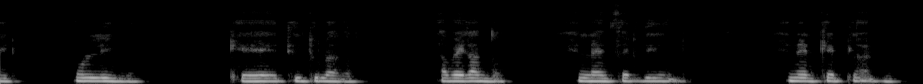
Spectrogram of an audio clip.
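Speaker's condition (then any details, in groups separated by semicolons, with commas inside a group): ALS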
